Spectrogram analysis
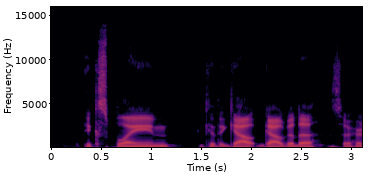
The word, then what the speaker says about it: Gal Gadot: Get the Gal Gadot, is that her name? Gal Gadot. Gal Gadot. Gal Gadot, actually. Gal Gadot. Yeah, people pronounce it that way.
